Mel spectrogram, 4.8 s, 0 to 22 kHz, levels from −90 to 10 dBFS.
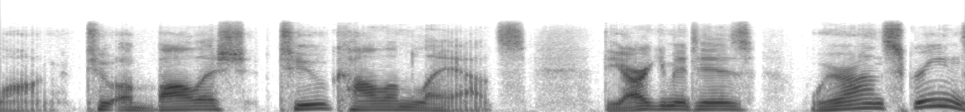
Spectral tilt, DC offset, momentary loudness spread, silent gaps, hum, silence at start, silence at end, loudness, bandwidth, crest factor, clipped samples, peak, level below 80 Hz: -5.5 dB/octave; under 0.1%; 14 LU; none; none; 0 s; 0 s; -20 LUFS; 10 kHz; 18 dB; under 0.1%; -2 dBFS; -42 dBFS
